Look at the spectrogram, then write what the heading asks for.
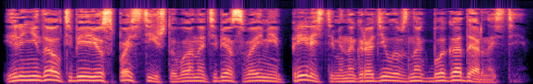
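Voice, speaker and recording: A man's voice: medium pitch, fairly quick, dry recording, close to an everyday voice. A man voicing a cold, mocking cannibal mercenary in an audiobook, with a sarcastic, menacing delivery. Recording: dull lo-fi sound.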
